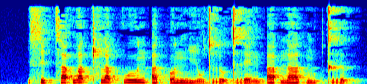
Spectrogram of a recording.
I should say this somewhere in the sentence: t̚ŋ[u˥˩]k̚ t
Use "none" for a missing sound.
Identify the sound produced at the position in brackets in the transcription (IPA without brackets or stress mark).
u˥˩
